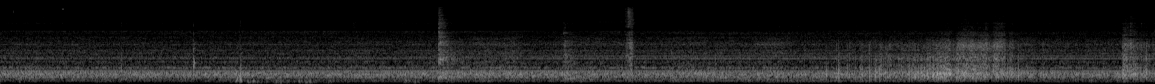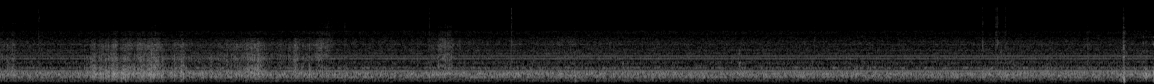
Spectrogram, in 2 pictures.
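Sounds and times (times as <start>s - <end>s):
faint steady whine: 0.0s - 23.0s
welding arc crackling hiss: 4.3s - 17.6s.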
